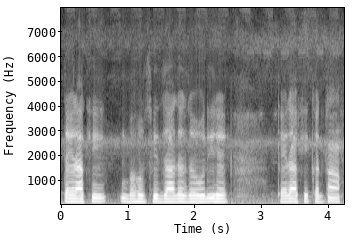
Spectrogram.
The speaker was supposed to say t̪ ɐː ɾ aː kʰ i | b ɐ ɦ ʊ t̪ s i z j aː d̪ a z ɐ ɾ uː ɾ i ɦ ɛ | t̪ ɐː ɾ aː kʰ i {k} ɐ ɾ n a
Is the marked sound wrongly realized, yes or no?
no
